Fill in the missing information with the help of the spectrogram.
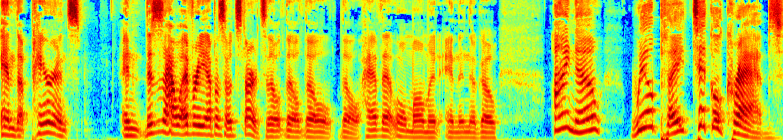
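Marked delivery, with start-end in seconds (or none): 6.9-9.8 very high, very slow, thick, swooping Australian drawl. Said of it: "thick Australian accents".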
